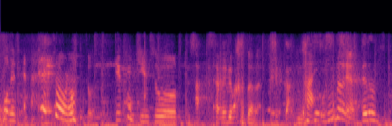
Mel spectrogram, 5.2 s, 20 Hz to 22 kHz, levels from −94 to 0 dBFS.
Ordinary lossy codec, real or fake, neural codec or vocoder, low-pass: none; fake; codec, 16 kHz, 1 kbps, X-Codec, HuBERT features, trained on general audio; 7.2 kHz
